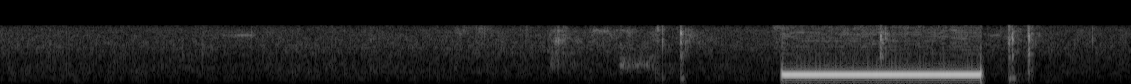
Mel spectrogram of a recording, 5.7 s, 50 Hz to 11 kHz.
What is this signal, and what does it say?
Ringback tone (Europe, 425 Hz).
